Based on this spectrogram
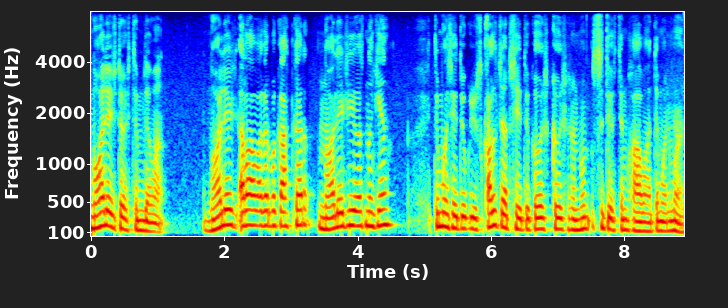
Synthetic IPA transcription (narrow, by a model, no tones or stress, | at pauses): noːleːd͡ʒt̪əːʃʲt̪imd̪eʋa̰ː | naːleːd͡ʒɐɾaːʋɐɡɐɾbɨkɐt̪kɐɾnaːleːd͡ʒijəːsnɐkijãː | t̪imɐseːt̪̬jukjuskɐlt͡ʃɐɾseːt̪̬ukəːʃkəːʃɾɐnɦunsɨt̪ʲəːst̪imɦaːʋãːt̪imɐnmɐɳ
